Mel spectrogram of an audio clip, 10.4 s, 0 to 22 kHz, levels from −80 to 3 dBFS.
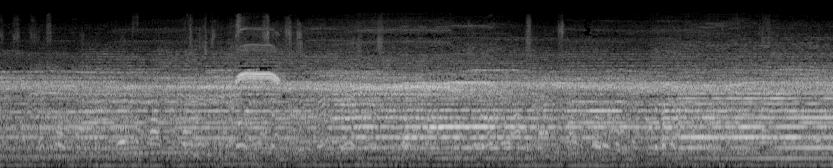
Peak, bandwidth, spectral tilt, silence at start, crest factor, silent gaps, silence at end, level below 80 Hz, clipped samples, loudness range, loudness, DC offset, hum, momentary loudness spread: -4 dBFS; 16 kHz; 0 dB/octave; 0 s; 14 dB; none; 0 s; -56 dBFS; under 0.1%; 3 LU; -16 LUFS; under 0.1%; none; 6 LU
